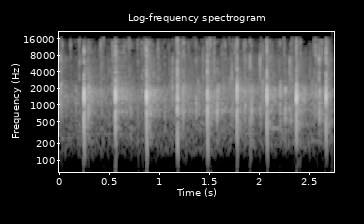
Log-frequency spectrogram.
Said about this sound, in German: Applaus, Applaus, Applaus, Applaus, Applaus.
